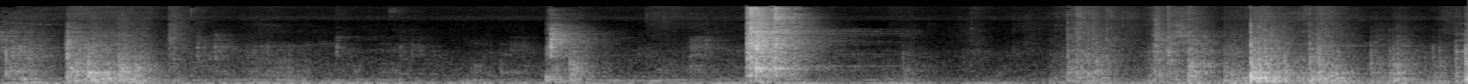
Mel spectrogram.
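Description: A hard plastic carry case holding a hydraulic jack being handled: a string of separate clacks and knocks as the case is opened, the jack is set down on the floor and the lid is lifted and moved. The sharpest clack comes about four seconds in.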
